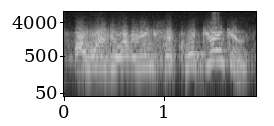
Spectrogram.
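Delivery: high, rushed whine of refusal; drinker's protest. Acted. Drinker bargaining over how to stop, high protest. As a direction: blurt it fast and high, digging in.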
